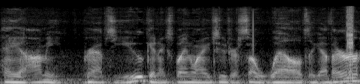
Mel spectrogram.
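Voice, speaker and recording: Through loud background noise, a man uses a put-on character voice with a very deep, low pitch at a fairly quick pace. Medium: audio drama. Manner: teasing, combative.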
